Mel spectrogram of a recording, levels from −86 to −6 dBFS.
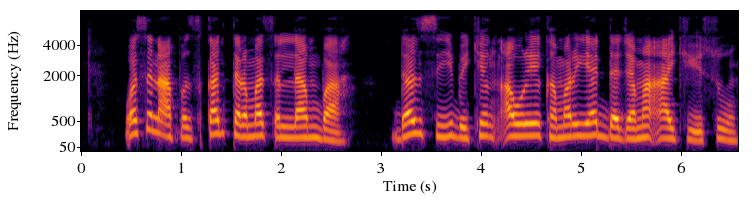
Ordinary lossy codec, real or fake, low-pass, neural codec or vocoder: none; real; 7.2 kHz; none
